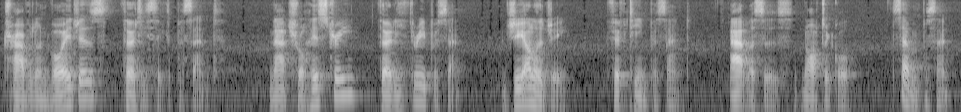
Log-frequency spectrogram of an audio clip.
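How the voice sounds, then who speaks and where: A man reading scripted narration aloud in a measured, scholarly, documentary-like way. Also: deep voice, wildly swooping pitch, creaky, darkish tone, slightly rough.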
